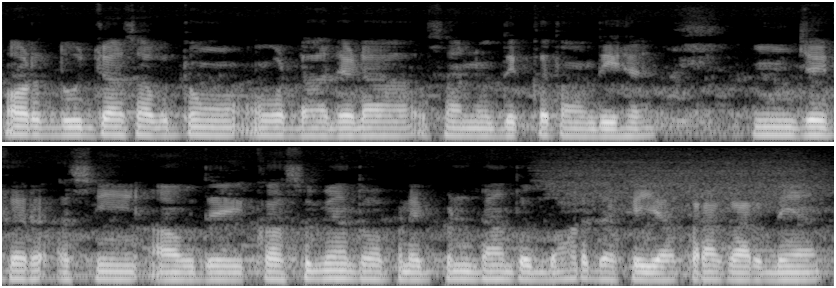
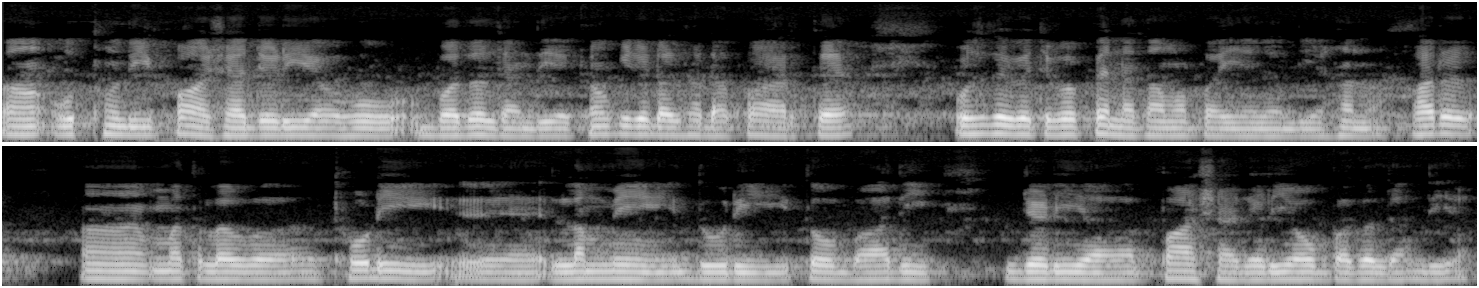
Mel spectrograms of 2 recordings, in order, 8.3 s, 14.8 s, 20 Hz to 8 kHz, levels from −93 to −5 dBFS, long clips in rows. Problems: none marked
